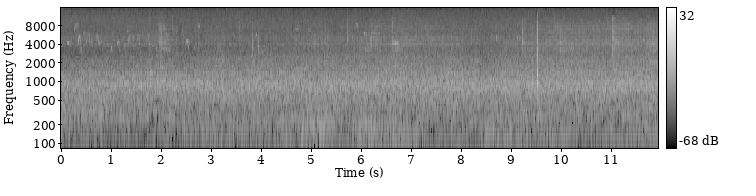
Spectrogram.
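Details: Quiet outdoor background hiss with a few faint ticks and one sharp click, with no clear animal call heard.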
